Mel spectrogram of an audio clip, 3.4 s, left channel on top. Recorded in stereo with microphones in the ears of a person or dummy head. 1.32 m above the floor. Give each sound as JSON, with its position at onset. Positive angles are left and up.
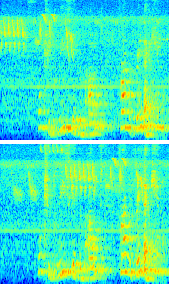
{"t": 0.7, "sound": "a woman speaking", "side_deg": -35, "distance_m": 5.0}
